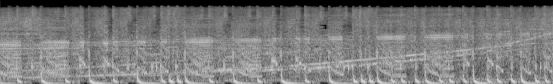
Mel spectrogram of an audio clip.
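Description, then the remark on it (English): Loud, heavily distorted electronic music pounds with a fast, steady beat, its gritty saturated layers filling the mix while a tone slowly sweeps upward throughout. “I said more distortion.”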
